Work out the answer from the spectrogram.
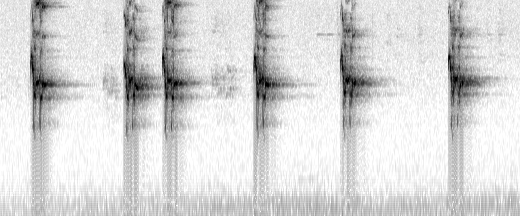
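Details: Young budgerigar-style calling chirps to draw a reply from other budgies; six clipped, buzzy notes roughly one second apart, one quick pair, over a faint low hum.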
